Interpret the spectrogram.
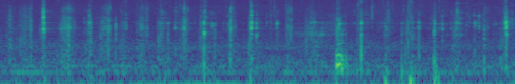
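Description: Close-miked chewing of a soft, air-fried corn-flavoured cookie: a steady run of small, sharp crisp crackles, a light 'shagak-shagak' crispness from the corn kernels inside.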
